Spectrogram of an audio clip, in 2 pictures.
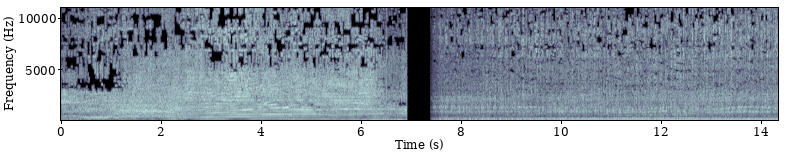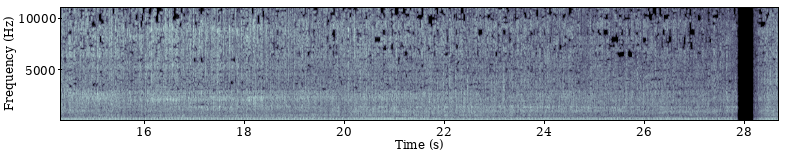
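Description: A drift car's engine revving, its pitch rising and falling several times over the first seven seconds. After a short break, a classic Volkswagen Beetle's air-cooled flat-four engine idles steadily and low.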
